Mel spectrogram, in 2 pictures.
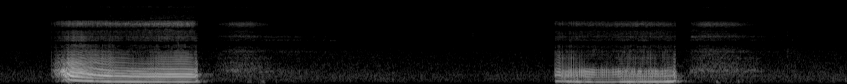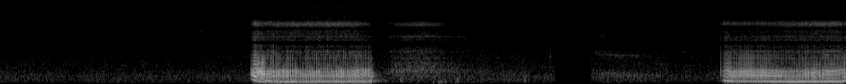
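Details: Loud, rumbling voiced snores on each in-breath, about 12 per minute, with quiet exhalations between; heavy snoring.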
